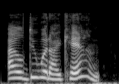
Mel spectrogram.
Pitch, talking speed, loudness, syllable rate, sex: 280 Hz, 250 wpm, -15 LUFS, 5.7 syllables/s, female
